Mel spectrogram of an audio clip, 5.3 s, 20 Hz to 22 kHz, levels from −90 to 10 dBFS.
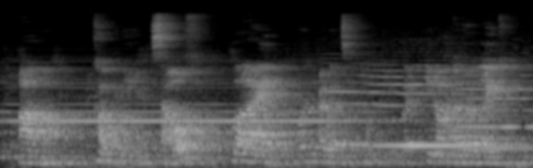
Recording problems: room echo; strong; dies away in 1.4 s
off-mic speech; far
background music; loud; throughout; 5 dB below the speech
murmuring crowd; faint; throughout; 25 dB below the speech

